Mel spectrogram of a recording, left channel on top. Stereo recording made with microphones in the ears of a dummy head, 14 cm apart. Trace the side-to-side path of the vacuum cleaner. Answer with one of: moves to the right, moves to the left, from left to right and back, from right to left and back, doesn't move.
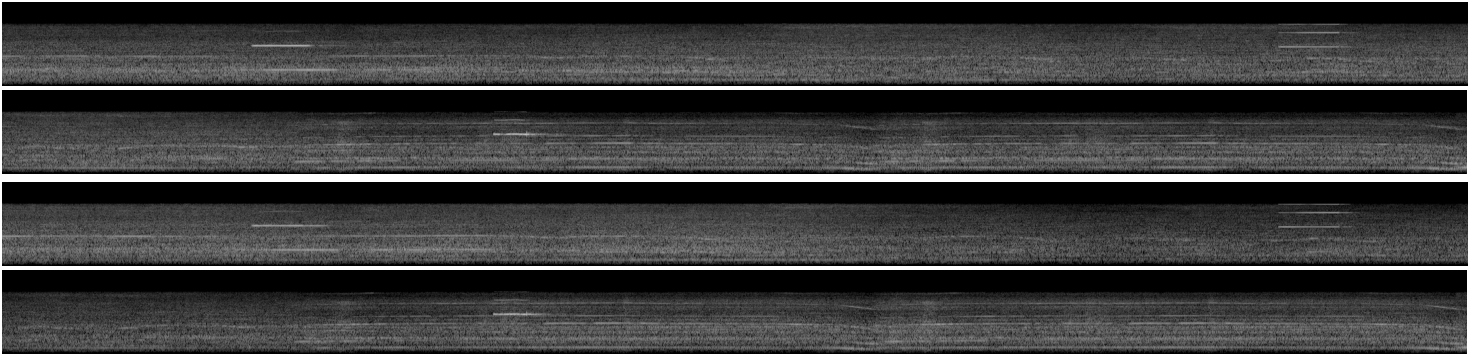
from right to left and back.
